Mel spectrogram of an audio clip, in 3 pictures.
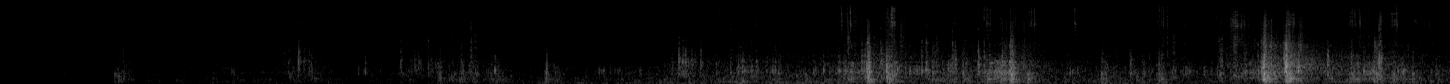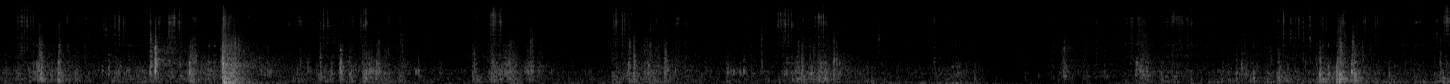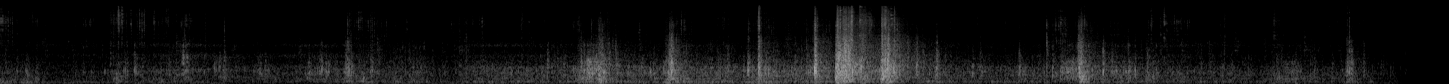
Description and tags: trolley beeing pushed and shoved at different speeds to get some more different sounds to be used for storms or torn down areas.
loose-parts, OWI, shaking-skrews, trolley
